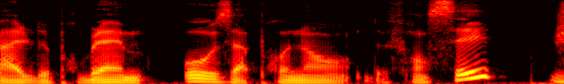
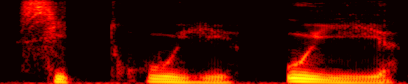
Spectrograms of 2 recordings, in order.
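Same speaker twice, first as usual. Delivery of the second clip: slow syllable by syllable; 4 semitones lower, slower than usual. Shown as a demonstration. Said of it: "On peut décomposer comme ceci".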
